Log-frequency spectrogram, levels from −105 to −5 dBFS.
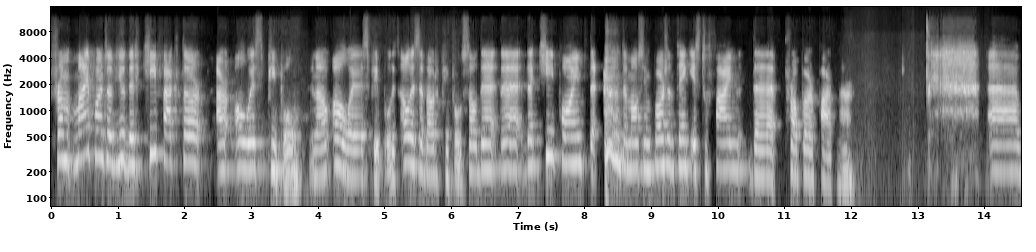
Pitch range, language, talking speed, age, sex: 205-255 Hz, English, 150 wpm, 30-49, female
